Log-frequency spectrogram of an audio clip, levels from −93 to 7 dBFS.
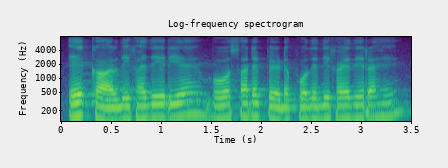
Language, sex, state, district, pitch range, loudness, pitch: Hindi, male, Uttar Pradesh, Saharanpur, 125-145 Hz, -17 LUFS, 135 Hz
